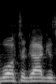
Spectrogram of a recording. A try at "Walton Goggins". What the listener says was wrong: Walton, not Walter. Walton. Walton.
